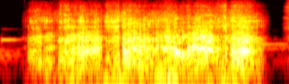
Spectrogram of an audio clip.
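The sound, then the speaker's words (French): A lion lets out a long, loud roar lasting several seconds, deep and rumbling with a rough, growling texture, alone with no talking, calling all the animals of the forest. “Il se mit à rugir à l'appel de tous les animaux de la forêt.”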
